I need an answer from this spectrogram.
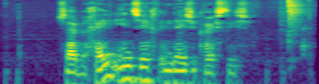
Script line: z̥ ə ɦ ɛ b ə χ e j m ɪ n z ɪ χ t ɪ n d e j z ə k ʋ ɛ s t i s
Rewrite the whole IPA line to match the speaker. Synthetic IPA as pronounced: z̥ ə ɦ ɛ b ə χ e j n ɪ n z ɪ χ t ɪ n d e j z ə k ʋ ɛ s t i s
